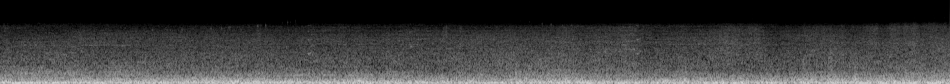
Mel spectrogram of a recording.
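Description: Autorack freight cars rolling past on the rails: a steady, loud, low rumble of wheels and car bodies.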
